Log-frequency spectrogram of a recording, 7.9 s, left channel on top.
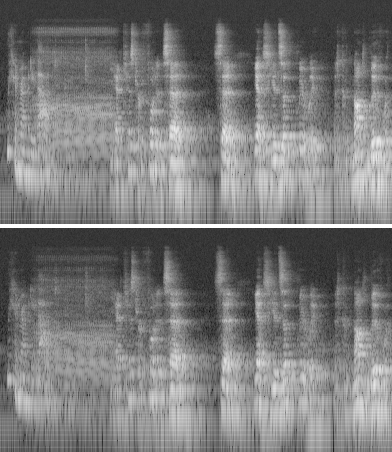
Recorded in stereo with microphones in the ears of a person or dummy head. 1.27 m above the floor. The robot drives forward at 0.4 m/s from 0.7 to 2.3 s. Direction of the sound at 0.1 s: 75° left (ahead or behind).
